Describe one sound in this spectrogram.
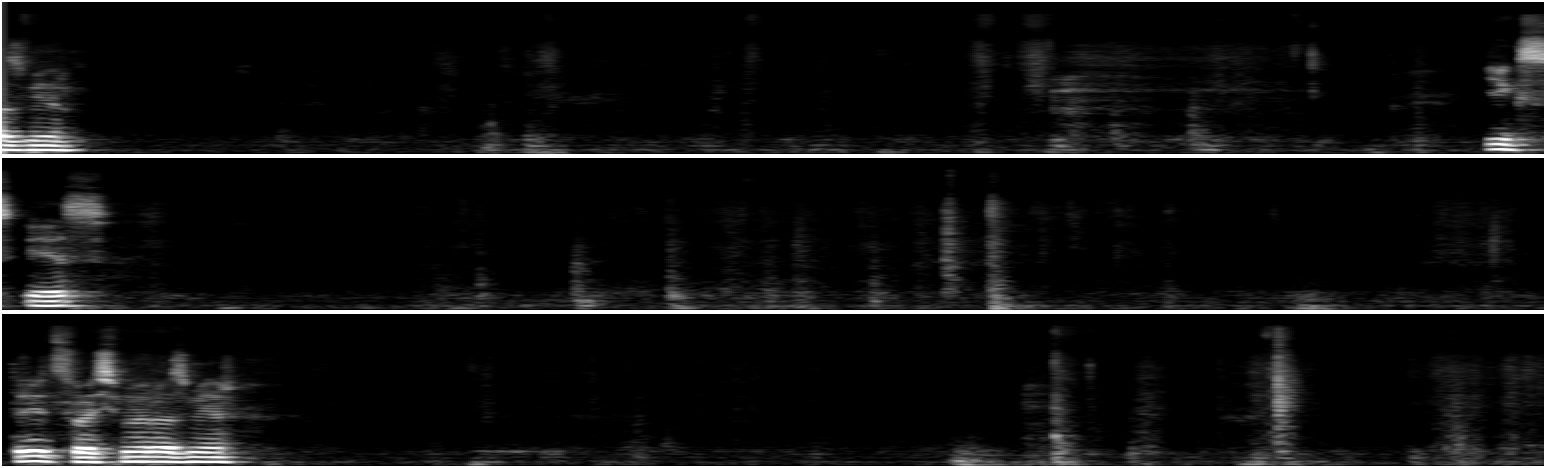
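Fabric rustles softly as clothes are handled and laid down.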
